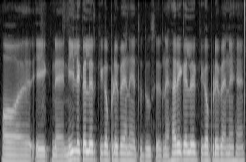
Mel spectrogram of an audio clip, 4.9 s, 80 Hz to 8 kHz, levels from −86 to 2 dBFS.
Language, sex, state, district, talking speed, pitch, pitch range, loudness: Hindi, male, Himachal Pradesh, Shimla, 220 wpm, 120 Hz, 110-130 Hz, -19 LUFS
